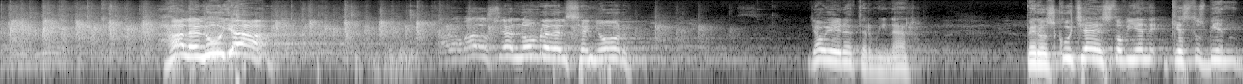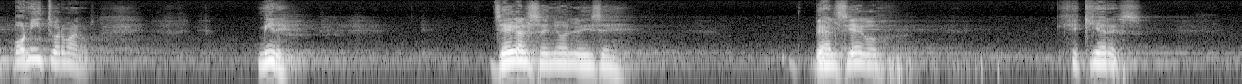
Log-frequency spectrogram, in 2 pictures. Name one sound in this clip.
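A man speaks with feeling into a microphone, pausing often between phrases.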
